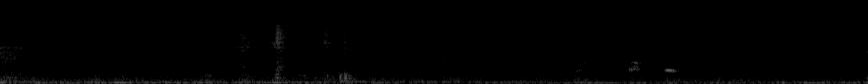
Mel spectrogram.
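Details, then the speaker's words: Normal bowel sounds on stethoscope auscultation over the hypogastrium and mesogastrium during an abdominal exam demonstration, after palpation found no hepatomegaly and percussion found no abdominal fluid. "por el hipogastrio En lo cual se escuchan ruidos aéreos normales vamos con el mesogastrio igual seguimos escuchando eh ruidos aéreos hidroaéreos normales"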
